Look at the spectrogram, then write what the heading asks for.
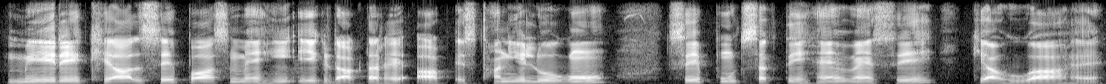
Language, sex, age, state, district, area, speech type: Hindi, male, 18-30, Madhya Pradesh, Seoni, urban, read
